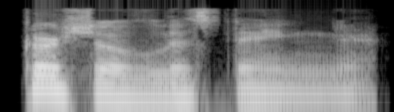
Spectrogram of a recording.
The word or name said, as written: Kochel listing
